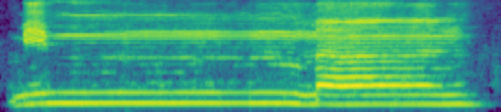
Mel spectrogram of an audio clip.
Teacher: For example, this is another कलमा, मिन नून साकिन, और इसके बाद यहाँ पे मीम आ गया, मीम मुशद्दद और नून साकिन, मिम्मन, एक अलिफ के बराबर टाइम देंगे और कंप्लीट मर्जिंग है, नून कंप्लीट मिल जाता है मीम में, और फिर क्या होता है, नाक में एक अलिफ के बराबर आवाज भी ठहरती है।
